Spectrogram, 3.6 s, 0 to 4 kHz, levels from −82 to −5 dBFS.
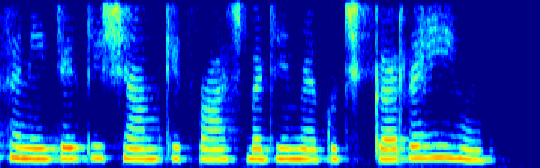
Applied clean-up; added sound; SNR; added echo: neural mask model DeepFilterNet 3.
